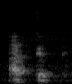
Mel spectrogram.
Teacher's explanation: Вторая передняя гласная влияет на согласную в первом слоге.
